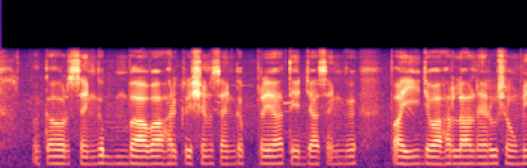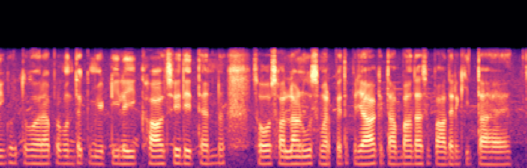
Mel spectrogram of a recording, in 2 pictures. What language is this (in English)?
Punjabi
